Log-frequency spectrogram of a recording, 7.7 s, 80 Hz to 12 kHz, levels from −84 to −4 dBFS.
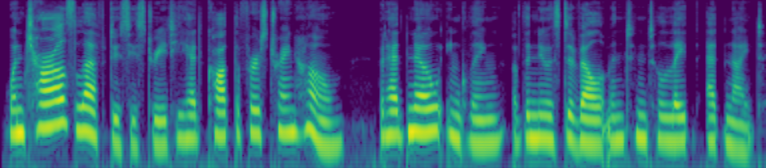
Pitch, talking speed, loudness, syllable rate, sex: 200 Hz, 190 wpm, -18 LUFS, 4.5 syllables/s, female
